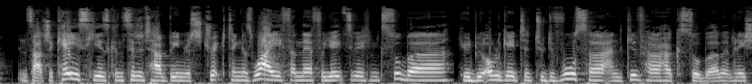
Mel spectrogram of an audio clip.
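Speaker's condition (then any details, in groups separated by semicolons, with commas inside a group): No condition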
